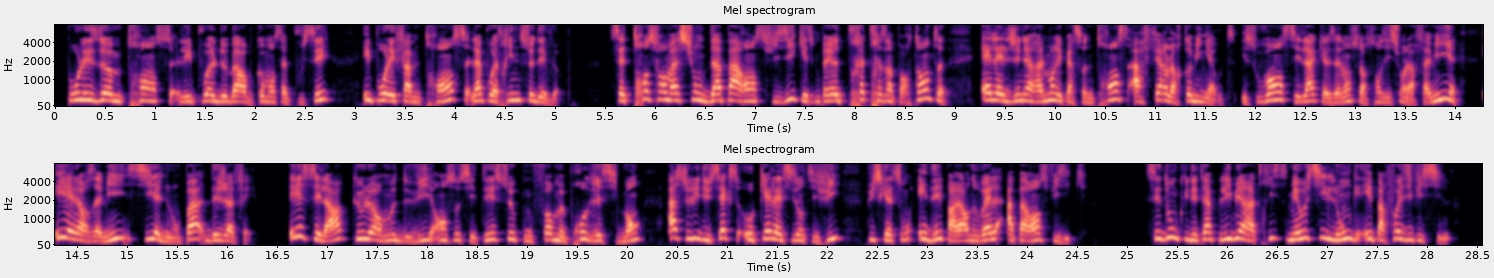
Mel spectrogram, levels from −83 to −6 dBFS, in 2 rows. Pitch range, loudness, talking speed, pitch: 200-260 Hz, -19 LUFS, 215 wpm, 230 Hz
